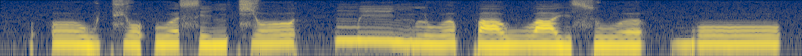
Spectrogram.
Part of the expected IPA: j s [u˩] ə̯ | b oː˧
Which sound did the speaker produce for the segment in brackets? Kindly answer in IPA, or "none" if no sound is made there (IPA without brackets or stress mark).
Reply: u˩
